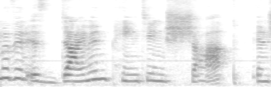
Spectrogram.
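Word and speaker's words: Shoppe: it is diamond painting shop and shop is spelled s-h-o-p-p-e and they're a company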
